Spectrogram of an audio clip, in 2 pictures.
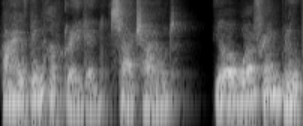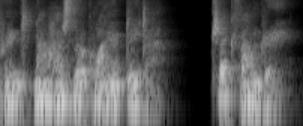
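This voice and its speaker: Formal upgraded AI, clipped, cold, measured slow delivery, echoey sound, video game dialogue. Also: male voice, on the high side, gravelly, darkish tone, faint music behind. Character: upgraded male ship AI, formal, cold, controlled.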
